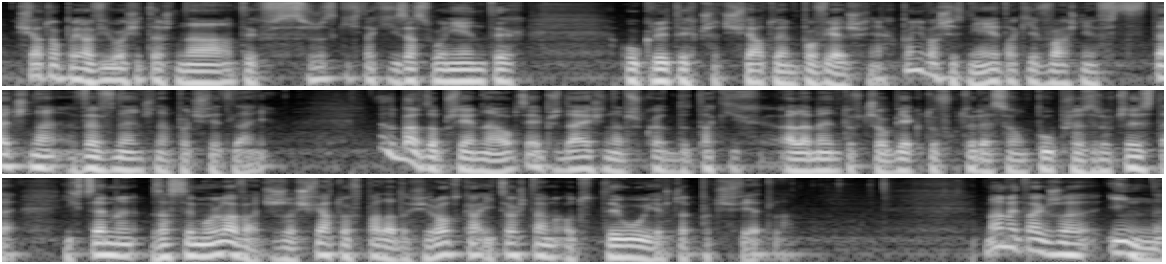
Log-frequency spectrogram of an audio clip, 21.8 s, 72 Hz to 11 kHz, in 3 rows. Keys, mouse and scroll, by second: 19.1 Escape, 19.5-20.6 scroll down 2, 19.9-20.6 scroll up 1, 21.0-21.5 scroll up 1.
